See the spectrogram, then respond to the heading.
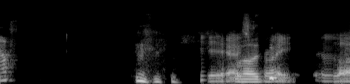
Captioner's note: chuckles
